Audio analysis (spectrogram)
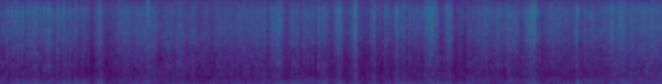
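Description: A small stuffed cushion with a burlap-like woven fabric cover and a fox face is scratched with long acrylic nails. The result is a steady, bright, rough scratching texture, with short sharper rasps rising above it throughout.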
